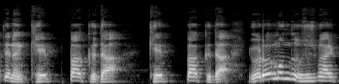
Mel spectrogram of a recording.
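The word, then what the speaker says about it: 潔白: 발음은 갯바크입니다. 츠 다음 때문에 바로 바뀝니다. 결백하다 할 때는 갯바크다.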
